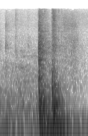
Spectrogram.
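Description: A stiff, sticking window being pushed shut: two short, dull knocks in quick succession, the second slightly softer, over a quiet background.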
